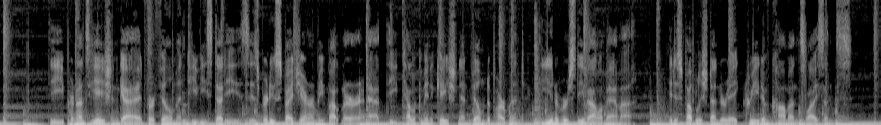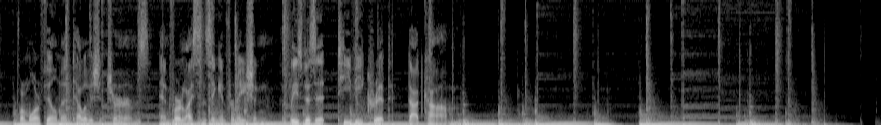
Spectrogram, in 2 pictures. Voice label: cardioid microphone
